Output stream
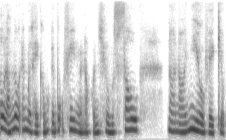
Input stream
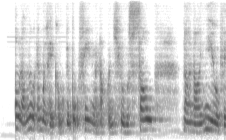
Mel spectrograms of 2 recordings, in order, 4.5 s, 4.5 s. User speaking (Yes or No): No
